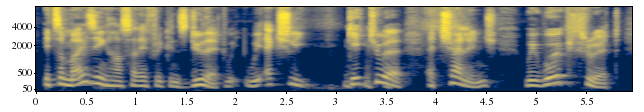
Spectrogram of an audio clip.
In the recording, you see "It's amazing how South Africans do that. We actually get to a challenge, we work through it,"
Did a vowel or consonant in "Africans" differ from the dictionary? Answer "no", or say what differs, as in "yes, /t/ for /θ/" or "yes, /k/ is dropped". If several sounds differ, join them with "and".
no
